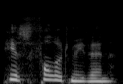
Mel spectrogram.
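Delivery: very high, anxious feminine voice; alarmed lady client. Acted. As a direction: ask in high-pitched alarm. Frightened client learns she was followed.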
